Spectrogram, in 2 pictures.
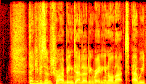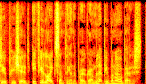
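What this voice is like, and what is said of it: Strained, sick-sounding voice. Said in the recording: “my voice sounds weird, it's because I've been shouting a lot, but also I'm suffering from some sort of human flu”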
